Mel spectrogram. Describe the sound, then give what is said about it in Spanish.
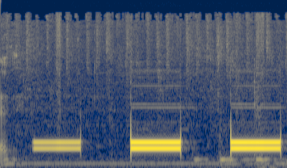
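A telephone busy signal after dialing a number: three steady, evenly spaced electronic tone bursts, each about half a second long, repeating at a quick cadence over a faint low hum on the line, with no one talking. “Cambió el teléfono, Marito Rivera.”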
